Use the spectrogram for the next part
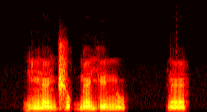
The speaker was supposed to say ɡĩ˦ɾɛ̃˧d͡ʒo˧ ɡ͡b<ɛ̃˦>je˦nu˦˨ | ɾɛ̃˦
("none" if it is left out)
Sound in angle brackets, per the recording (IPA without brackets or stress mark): ɛ̃˦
